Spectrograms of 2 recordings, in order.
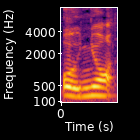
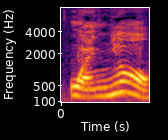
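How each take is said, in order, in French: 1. La première voyelle se prononce un 'o' simple. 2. La première voyelle se prononce 'wa', comme à l'écrit. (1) "mais on dit oignon" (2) "on écrit O I. Donc normalement on doit dire oignon"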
